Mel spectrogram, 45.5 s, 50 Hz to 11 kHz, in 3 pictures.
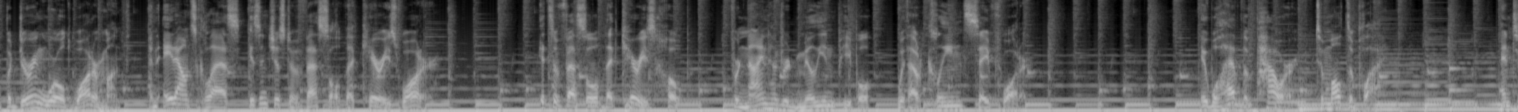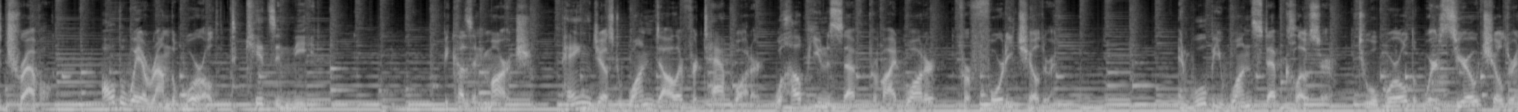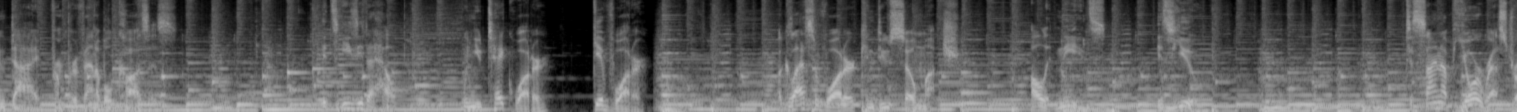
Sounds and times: Speech: 0.0 - 4.4, 5.4 - 10.3, 12.0 - 13.9, 15.0 - 18.4, 19.6 - 25.8, 27.0 - 32.1, 33.6 - 34.4, 35.0 - 36.9, 38.2 - 40.0, 40.6 - 41.4, 42.0 - 42.4, 44.4 - 45.5
Music: 0.0 - 45.5.

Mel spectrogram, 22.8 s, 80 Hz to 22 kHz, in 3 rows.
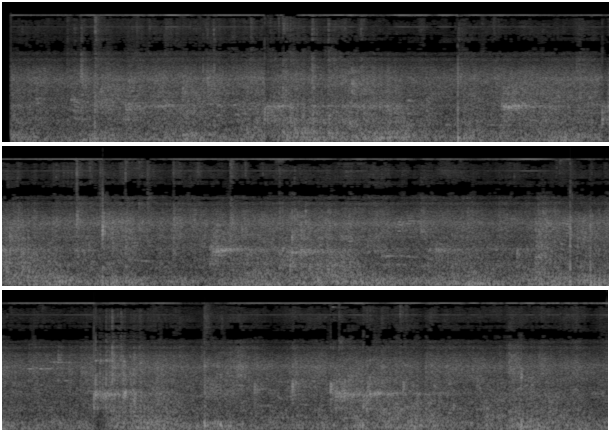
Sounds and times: Speech: 0.2 - 21.6.

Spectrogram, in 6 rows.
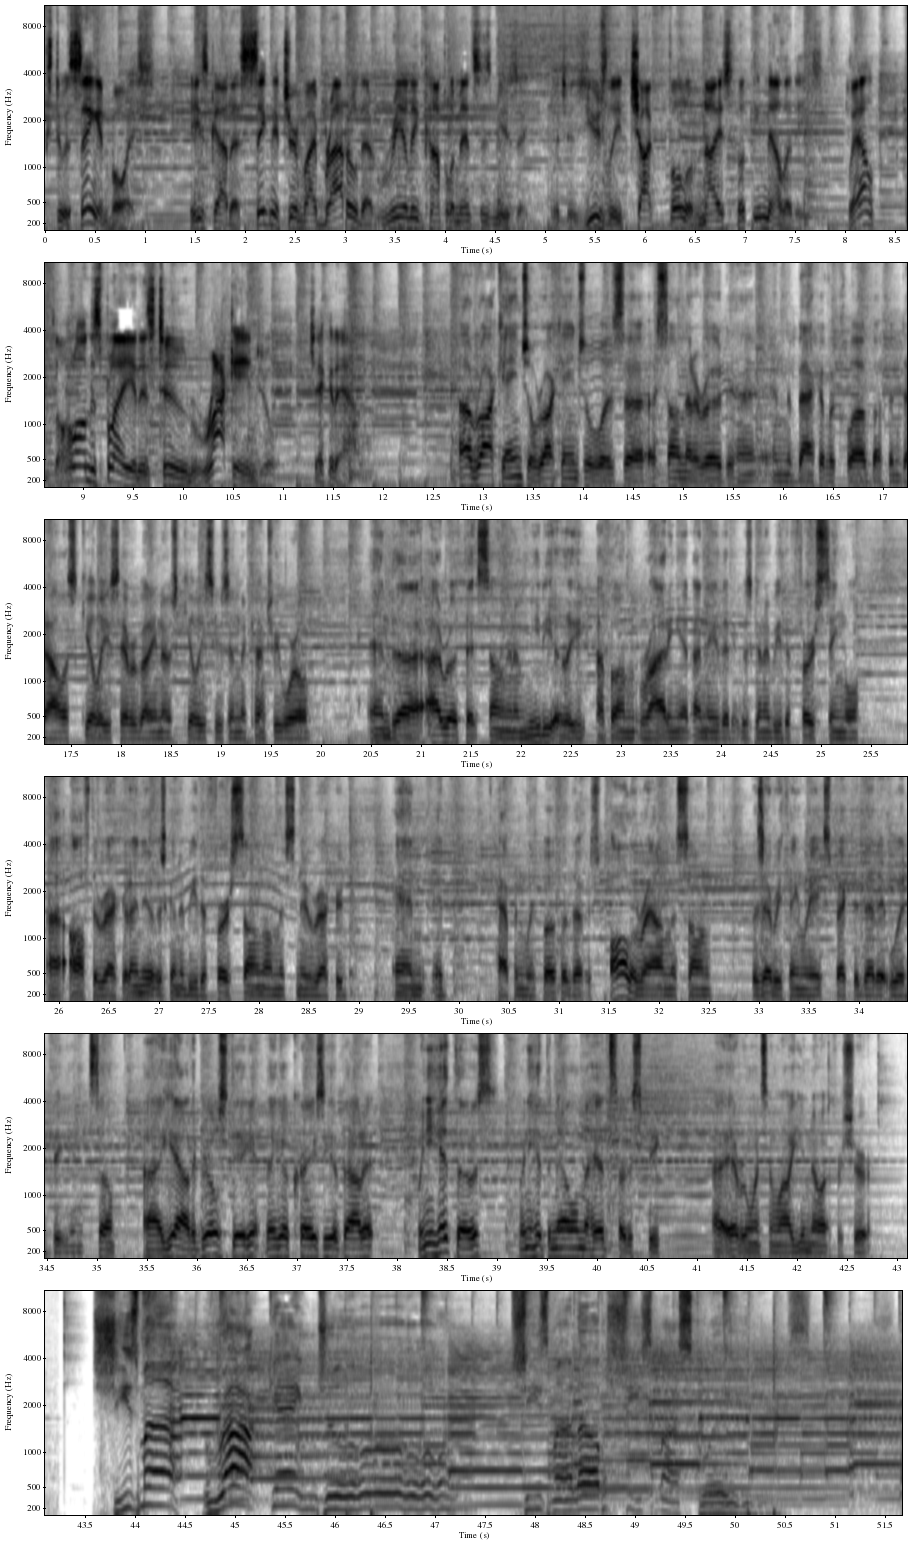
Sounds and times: Speech: 0.0 - 11.9, 12.8 - 42.8, 43.6 - 44.1
Music: 0.0 - 51.6.

